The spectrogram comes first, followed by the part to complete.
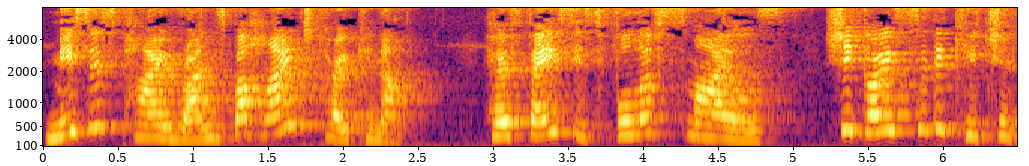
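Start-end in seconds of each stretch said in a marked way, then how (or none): none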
